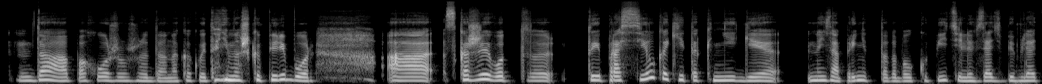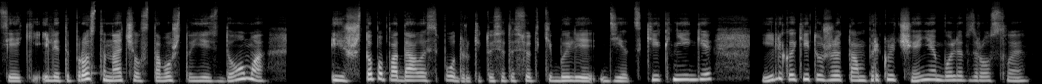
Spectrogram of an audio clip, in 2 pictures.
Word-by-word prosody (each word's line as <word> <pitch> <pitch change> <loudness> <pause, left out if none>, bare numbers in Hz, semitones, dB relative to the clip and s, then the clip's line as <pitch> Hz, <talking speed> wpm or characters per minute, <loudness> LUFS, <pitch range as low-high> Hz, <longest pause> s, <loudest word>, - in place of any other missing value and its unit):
Да, 175 0 +2
похоже 170 +1 -3
уже, 165 -1 -4
да, 155 -1 -4
на 150 +1 -3
какой-то 170 +2 -3
немножко 205 0 +6
перебор. 185 -3 +2 0.7
А 175 -1 +6
скажи, 215 +2 +4
вот 185 -4 0 0.7
ты 200 -2 +3
просил 205 - +2
какие-то 215 -8 -1
книги, 170 -3 0 0.3
ну, 180 - -1
не 190 - +2
знаю, 180 -4 +1
принято 170 +2 -2
тогда 155 0 -5
было 160 +1 -3
купить 175 +3 -5
или 165 -1 +1
взять 160 0 -2
в - - -17
библиотеке, 165 -1 -2
или 175 0 0
ты 185 - -6
просто 215 +4 +2
начал 180 0 +1
с - - -6
того, 170 +2 -1
что 170 -2 -3
есть 160 -2 -4
дома, 215 - +1 0.6
и 195 -2 +2
что 210 +8 +3
попадалось 185 -8 +1
под 185 -6 -3
руки? 150 +2 -8
То 165 - -7
есть 165 +2 -3
это 170 +1 -5
всё-таки 170 +1 -5
были 170 -1 +1
детские 160 +6 -4
книги 225 +3 +1 0.5
или 195 - 0
какие-то 225 -1 0
уже 210 0 +1
там 185 -2 -2
приключения 210 0 +1
более 195 -1 -1
взрослые? 180 -2 -6
180 Hz, 155 wpm, -21 LUFS, 165-200 Hz, 0.7 s, немножко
